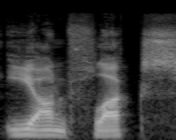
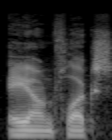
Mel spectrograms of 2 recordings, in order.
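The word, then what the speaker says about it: Æon Flux: not been done since maybe Eon flux or Aon flux depending on where you are and how you pronounce it from like liquid metal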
